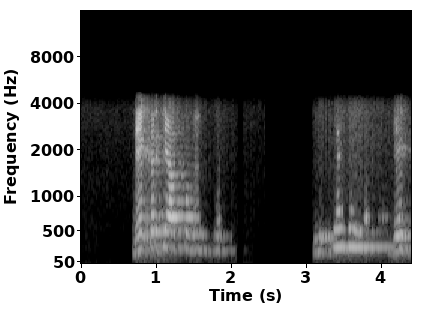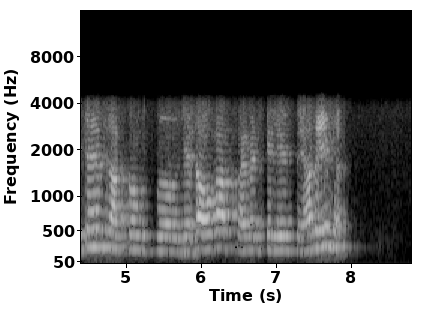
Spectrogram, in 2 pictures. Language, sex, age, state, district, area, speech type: Hindi, male, 30-45, Uttar Pradesh, Sitapur, rural, conversation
